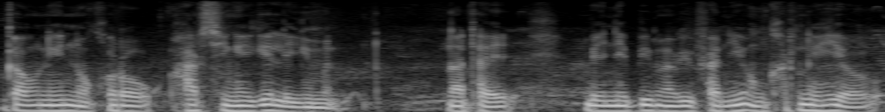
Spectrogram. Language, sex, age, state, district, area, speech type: Bodo, male, 18-30, Assam, Udalguri, urban, spontaneous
